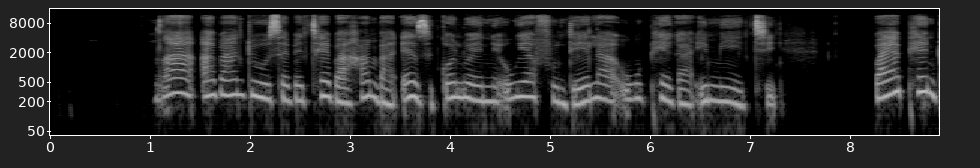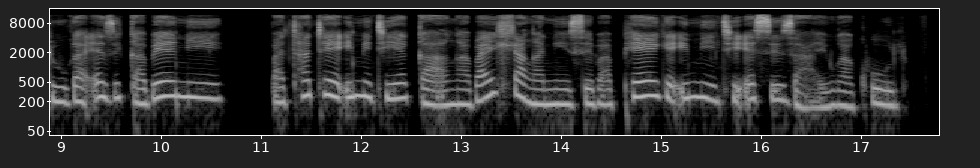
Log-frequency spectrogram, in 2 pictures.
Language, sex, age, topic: North Ndebele, female, 25-35, health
